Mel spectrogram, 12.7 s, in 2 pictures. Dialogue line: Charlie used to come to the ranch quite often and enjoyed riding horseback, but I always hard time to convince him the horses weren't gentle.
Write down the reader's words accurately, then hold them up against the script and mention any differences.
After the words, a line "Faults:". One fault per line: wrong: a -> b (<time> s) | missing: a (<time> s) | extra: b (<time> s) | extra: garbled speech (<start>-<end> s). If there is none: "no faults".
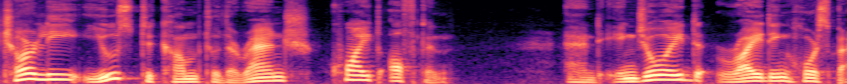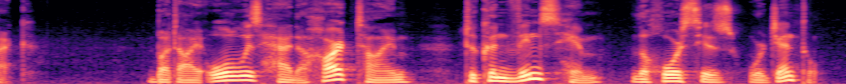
Charlie used to come to the ranch quite often and enjoyed riding horseback, but I always had a hard time to convince him the horses were gentle.
Faults:
extra: had a (8.3 s)
wrong: weren't -> were (12.0 s)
